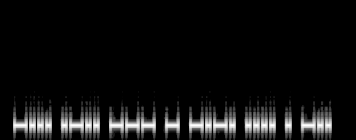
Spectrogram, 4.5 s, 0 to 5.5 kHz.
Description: Morse code, heard as a keyed tone, about 24 wpm, 600 Hz. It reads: BLOTCHED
